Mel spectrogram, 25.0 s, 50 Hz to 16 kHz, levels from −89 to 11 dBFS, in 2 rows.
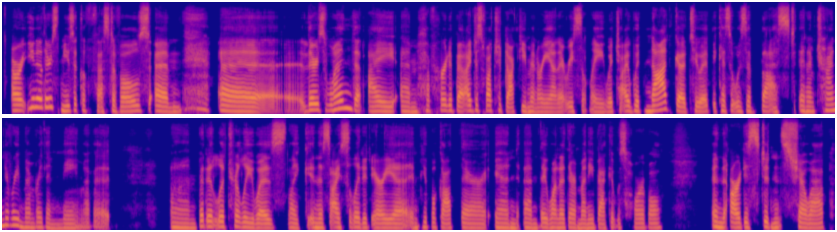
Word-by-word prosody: or, 180 0 +6
you 265 +9 -1
know, 285 -1 +6
there's 285 -3 +2
musical 170 +1 -1
festivals, 155 +2 0
um, 150 -2 +2 0.6
eh, 165 - +4 0.4
there's 195 +1 +4
one 235 +7 +3
that 175 -6 0
I, 155 -1 +1
um, 150 -3 -3
have 170 +3 -6
heard 180 +2 -1
about. 155 -3 +2
I 170 - +4
just 170 -2 -2
watched 175 +1 +1
a - - -2
documentary 140 -2 -1
on 135 -1 -1
it - - -2
recently, 140 -2 -3
which 145 +1 -3
I 165 - +2
would 160 0 -1
not 175 +8 +6
go 150 -4 +5
to 135 - -3
it 75 0 0
because 170 -4 -2
it - - -3
was 155 0 -2
a 155 - -1
bust, 150 -4 +1
and 165 -2 -1
I'm 150 -1 -3
trying 185 +4 -1
to 220 - -1
remember 155 -8 -2
the 150 -2 -5
name 135 +2 -6
of - - -9
it. - - -5 0.9
Um, 145 -3 -2
but 185 +2 0
it 175 -1 +3
literally 165 -3 0
was, 135 -1 +2
like, 140 -4 -5
in 145 - -1
this 145 -3 +2
isolated 150 0 0
area, 140 0 +1
and 140 +1 -2
people 155 -1 -4
got 140 -1 -1
there, 140 -2 -2
and, 140 -3 -2
um, 140 -2 -2
they 150 - +1
wanted 145 0 0
their 145 -2 0
money 135 0 -2
back. 130 0 -3
It - - -5
was 140 -1 -4
horrible. 140 0 -4 0.7
And 160 -3 +3
the 155 - 0
artist 150 -1 +4
didn't 150 -3 0
s - - +3
show 145 -4 +2
up, 140 +2 0
150 Hz, 180 wpm, -23 LUFS, 140-170 Hz, 0.9 s, or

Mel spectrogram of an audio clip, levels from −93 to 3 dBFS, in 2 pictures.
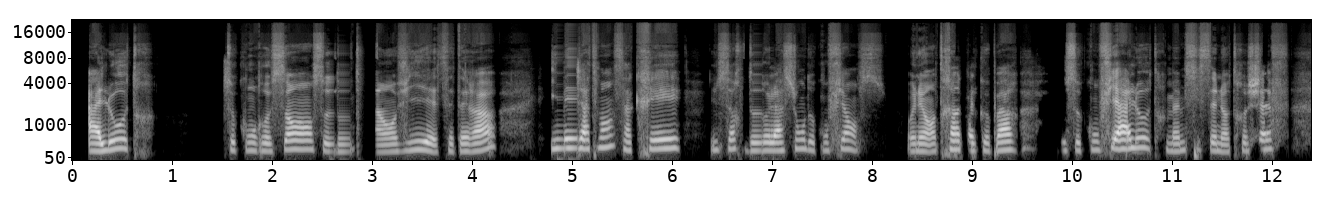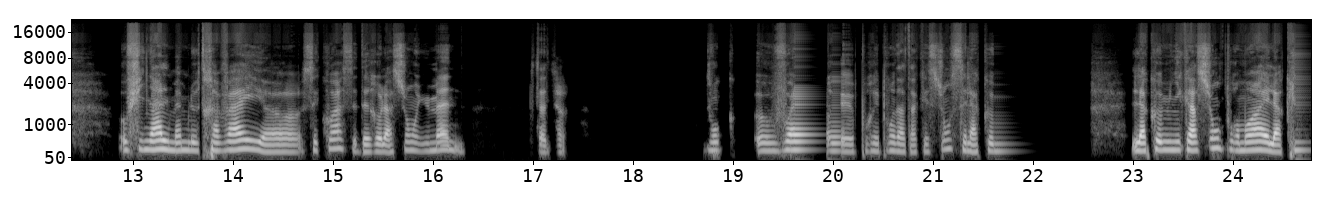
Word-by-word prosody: à 185 -1 +9
l'autre 235 +5 0 0.7
ce 200 - -3
qu'on 195 0 -7
ressent, 220 +4 +2
ce 190 - -2
dont 170 -1 -8 0.2
on 160 - +2
a - - +1
envie 190 +5 -1
et 175 -4 +1
cetera, 180 - +2 0.5
immédiatement 250 +3 +1
ça 215 -9 -4
crée 240 +4 +1 0.3
une 210 - -11
sorte 230 -2 -5
de 190 0 -3
relation 195 +4 +1
de 205 - -6
confiance. 195 +2 -6 0.2
On 180 - -4
est 180 0 +2
en 170 +2 +2
train, 220 -1 +3
quelque 190 -1 -4
part, 200 +2 +4 0.4
de 195 - -10
se 195 0 -1
confier 210 +4 +2
à 230 0 +11
l'autre, 260 -2 -3
même 180 +2 -4
si - - -4
c'est 190 - -1
notre 170 +2 -5
chef. 225 +4 0 0.7
Au - - -5
final, 220 -1 +4
même 200 0 -3
le 195 -1 -4
travail, 210 +1 +1
heu, 165 0 -2
c'est 200 - -9
quoi? 240 +3 -4
C'est - - -12
des 170 -1 -3
relations 170 +4 -3
humaines. 180 - -3 0.7
C'est-à-dire - - -10 1.4
Donc 200 0 -8 0.3
heu, 190 +1 -4
voil 210 +2 +1 0.4
pour 175 +3 -16
répondre 180 +1 -6
à 170 - -4
ta 160 0 -8
question, 170 +8 -9
c'est 200 -4 -5
la 165 -1 -2
com 180 -1 -10 1.2
La 195 -1 +6
communication 210 +3 +1
pour 215 -4 -7
moi 205 +1 +5
est - - +7
la 170 -2 +4
cl - - -5
200 Hz, 165 wpm, -23 LUFS, 180-220 Hz, 1.4 s, à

